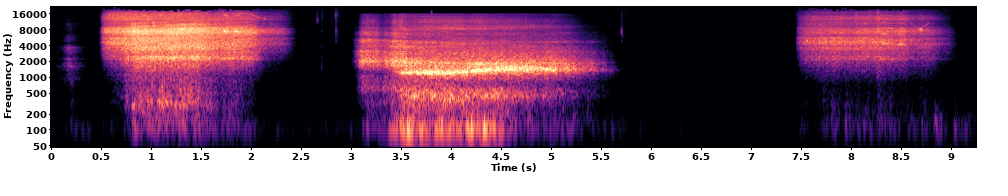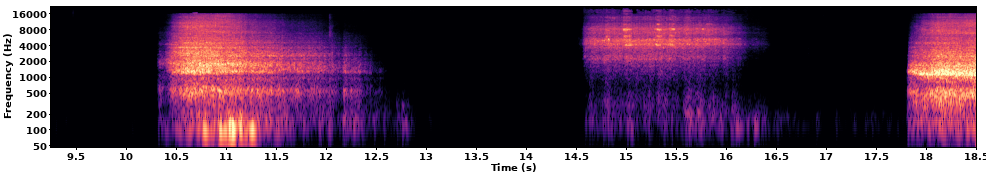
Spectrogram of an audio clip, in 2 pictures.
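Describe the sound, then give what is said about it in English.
Deep cleansing breaths taken by a group together, drawn down to the diaphragm: six long, loud, airy inhales and exhales separated by short pauses, the last one cut off, with no talking. “So how about we take three deep breaths all together? All together. Cleansing breaths all the way down to your diaphragm.”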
